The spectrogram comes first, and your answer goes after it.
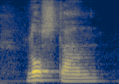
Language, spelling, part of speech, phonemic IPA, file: Dutch, losstaan, verb, /ˈlɔstaːn/, Nl-losstaan.ogg
- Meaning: to be independent (of), to stand apart (from)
